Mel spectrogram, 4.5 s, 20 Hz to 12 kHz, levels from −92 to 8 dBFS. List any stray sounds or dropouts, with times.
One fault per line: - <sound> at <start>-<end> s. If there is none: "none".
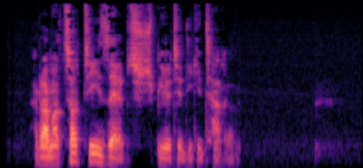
none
